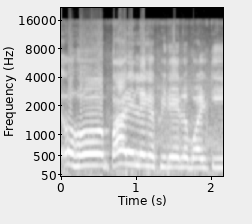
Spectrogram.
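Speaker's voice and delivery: ordinary talk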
